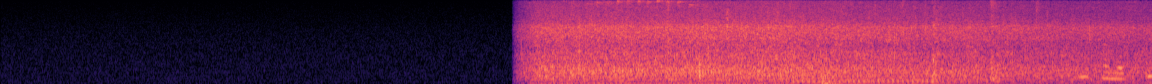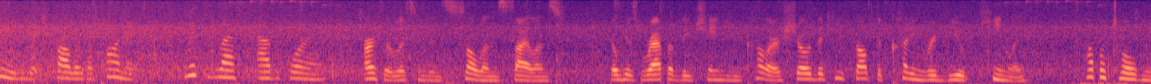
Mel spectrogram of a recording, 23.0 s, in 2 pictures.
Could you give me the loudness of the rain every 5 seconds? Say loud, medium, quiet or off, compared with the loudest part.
off, loud, medium, quiet, quiet.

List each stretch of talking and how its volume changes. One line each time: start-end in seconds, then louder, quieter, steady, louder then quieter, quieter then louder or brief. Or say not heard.
10.7-22.9 steady.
